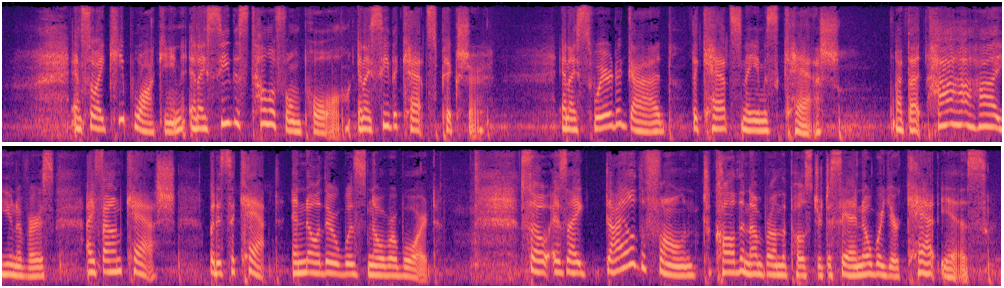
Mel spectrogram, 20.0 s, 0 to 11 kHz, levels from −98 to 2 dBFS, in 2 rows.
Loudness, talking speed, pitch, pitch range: -19 LUFS, 200 wpm, 215 Hz, 180-245 Hz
